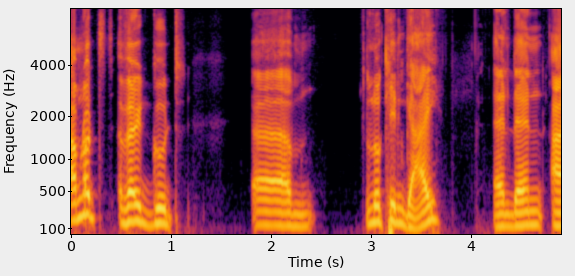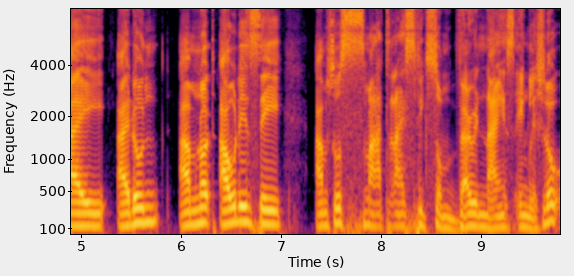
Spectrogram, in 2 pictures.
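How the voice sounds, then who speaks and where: A man speaks with a Ghanaian accent. His pace is fairly slow. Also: medium pitch for a man, ordinary pitch variation. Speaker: media founder and documentary maker. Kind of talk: interview. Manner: halting, with repetitions.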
